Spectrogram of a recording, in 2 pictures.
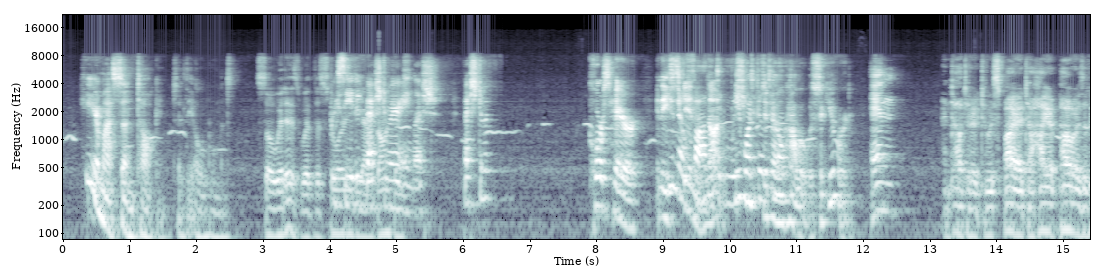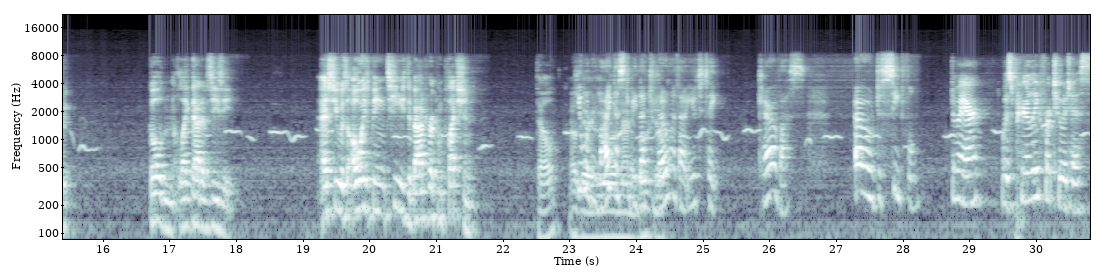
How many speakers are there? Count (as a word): seven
